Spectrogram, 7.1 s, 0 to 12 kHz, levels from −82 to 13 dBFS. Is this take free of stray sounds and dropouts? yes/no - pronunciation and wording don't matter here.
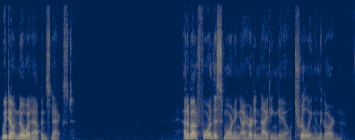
yes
